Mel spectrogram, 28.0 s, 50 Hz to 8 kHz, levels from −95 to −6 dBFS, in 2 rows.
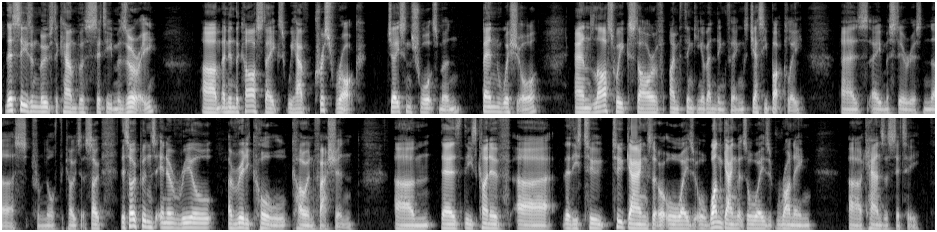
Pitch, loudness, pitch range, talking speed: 105 Hz, -22 LUFS, 95-120 Hz, 160 wpm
